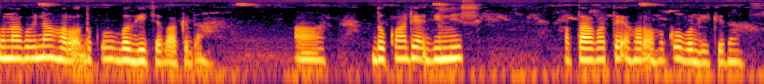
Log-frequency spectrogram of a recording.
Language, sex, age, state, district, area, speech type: Santali, female, 30-45, West Bengal, Birbhum, rural, spontaneous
